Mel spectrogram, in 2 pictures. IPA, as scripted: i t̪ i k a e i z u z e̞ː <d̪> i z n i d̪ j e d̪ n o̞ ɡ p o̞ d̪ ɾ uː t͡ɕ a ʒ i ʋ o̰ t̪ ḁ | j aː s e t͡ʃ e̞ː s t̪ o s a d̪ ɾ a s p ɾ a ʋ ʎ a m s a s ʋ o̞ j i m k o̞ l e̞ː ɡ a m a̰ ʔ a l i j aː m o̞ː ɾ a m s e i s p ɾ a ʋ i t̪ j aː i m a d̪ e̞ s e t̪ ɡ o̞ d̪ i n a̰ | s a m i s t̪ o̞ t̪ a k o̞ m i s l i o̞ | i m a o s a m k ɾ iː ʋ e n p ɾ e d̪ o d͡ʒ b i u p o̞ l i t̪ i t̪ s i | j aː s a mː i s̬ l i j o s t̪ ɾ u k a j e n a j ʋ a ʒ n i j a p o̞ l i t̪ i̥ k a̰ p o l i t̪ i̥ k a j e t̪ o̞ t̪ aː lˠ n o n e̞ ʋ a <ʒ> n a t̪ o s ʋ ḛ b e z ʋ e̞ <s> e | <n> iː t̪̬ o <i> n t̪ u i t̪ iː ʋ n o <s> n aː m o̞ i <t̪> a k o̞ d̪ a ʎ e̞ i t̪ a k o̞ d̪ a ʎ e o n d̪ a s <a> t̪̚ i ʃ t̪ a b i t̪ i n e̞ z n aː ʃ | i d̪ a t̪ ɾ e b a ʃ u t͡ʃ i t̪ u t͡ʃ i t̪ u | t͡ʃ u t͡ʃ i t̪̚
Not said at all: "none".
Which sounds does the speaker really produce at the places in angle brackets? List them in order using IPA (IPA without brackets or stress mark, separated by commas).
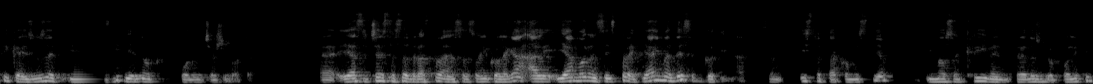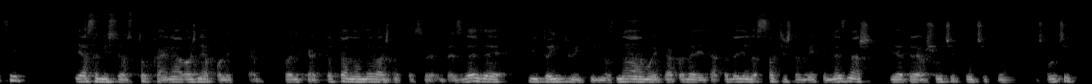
t̪, ʒ, z, m, i, z, t̪, a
